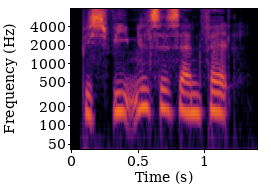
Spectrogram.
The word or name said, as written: besvimelsesanfald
